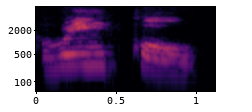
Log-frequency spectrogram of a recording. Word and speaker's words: wrinkle: We have wrinkle. Wrinkle. The W in wrinkle is silent.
